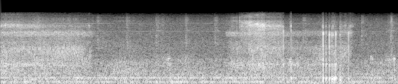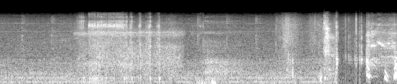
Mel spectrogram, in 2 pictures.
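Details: Grandfather snoring during sleep: soft, noisy snoring breaths over steady room hum, some rustling toward the end.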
